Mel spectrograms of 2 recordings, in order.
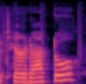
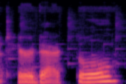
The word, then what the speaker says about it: pterodactyl: Okay, we know that it starts with a P because the P is silent. PT. Oh, where are my post-it notes? Hold on, let me test with a post-it note. Pterodactyl.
